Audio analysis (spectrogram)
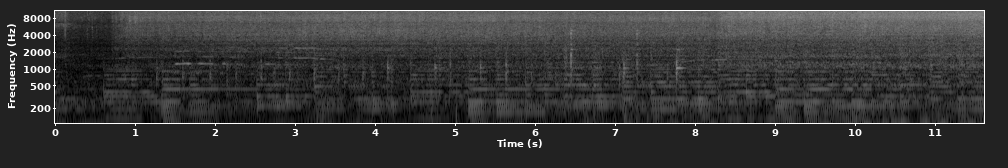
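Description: A frying pot for rosecoco bean stew sizzles after tomatoes go in; a quiet start gives way to a steady hiss with scattered stirring clicks that grows louder near the end.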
